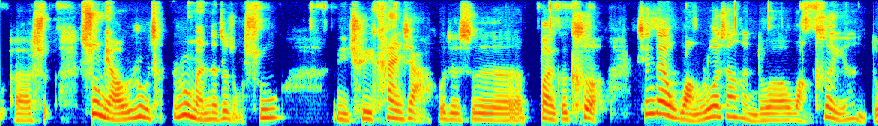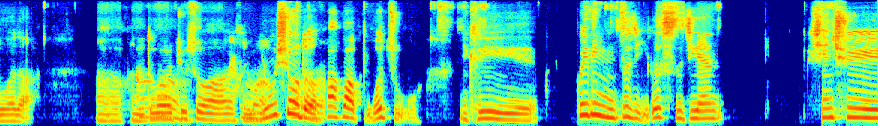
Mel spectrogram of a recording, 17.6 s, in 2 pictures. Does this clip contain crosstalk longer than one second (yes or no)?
yes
